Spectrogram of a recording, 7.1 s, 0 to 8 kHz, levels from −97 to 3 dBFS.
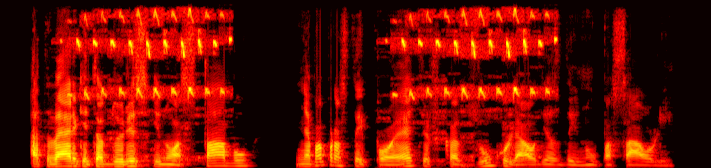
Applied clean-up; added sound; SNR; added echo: none; Chirp, tweet; -4 dB; none.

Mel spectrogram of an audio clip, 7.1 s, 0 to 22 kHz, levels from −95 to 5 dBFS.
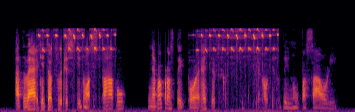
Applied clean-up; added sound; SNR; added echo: neural diffusion model UNIVERSE++.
